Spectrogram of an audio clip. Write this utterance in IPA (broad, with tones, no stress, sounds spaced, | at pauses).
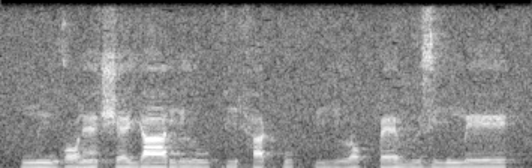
m ĩ˨ ɡ ɔ˦˨ ɾ ɛ̃˦ ʃ ɛ˧ j aː˧ ɾ i˦ l u˨˦ k i˦ h a˨ k͡p u˦ k͡p iː˨ l ɔ˧ k͡p ɛ˨˦ v ɨ˨ z iː˧ m eː˦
